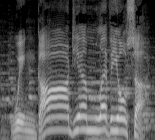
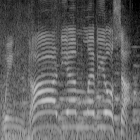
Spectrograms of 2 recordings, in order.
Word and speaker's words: Wingardium Leviosa: away with your hand Wingardium Leviosa the magic words for the levitation charm are Wingardium Leviosa be sure to make the are nice and long say the incantation aloud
